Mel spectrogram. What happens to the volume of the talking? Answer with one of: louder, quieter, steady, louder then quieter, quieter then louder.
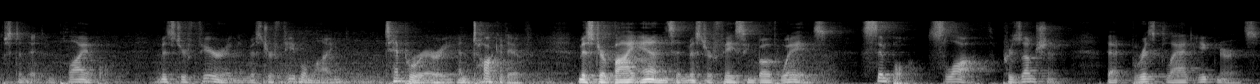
louder then quieter.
